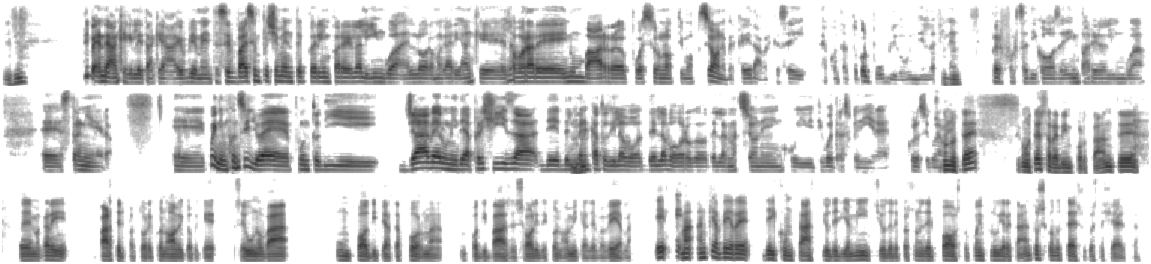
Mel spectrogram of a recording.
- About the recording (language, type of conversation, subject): Italian, podcast, Che consigli daresti a chi vuole cominciare oggi?
- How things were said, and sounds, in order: laughing while speaking: "lavorare"; other background noise; tapping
